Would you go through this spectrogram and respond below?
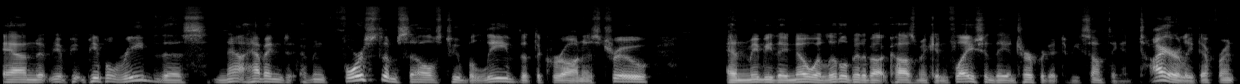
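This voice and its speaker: Male guest, low voice, dry sound, wry debater. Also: animated, moderate pace, a little mellow, dry recording. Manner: wry, argumentative, talks in long explanatory runs. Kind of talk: casual video interview.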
